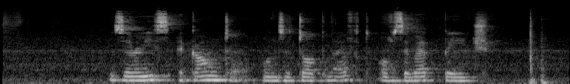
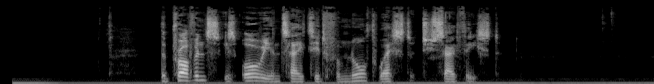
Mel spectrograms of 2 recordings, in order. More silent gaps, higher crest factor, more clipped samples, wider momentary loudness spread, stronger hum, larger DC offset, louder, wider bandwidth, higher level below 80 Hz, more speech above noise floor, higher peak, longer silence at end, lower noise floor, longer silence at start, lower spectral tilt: neither; about the same, 20 dB vs 22 dB; neither; about the same, 14 LU vs 12 LU; second, none vs 50 Hz at -45 dBFS; neither; second, -22 LUFS vs -18 LUFS; second, 13.5 kHz vs 16.5 kHz; about the same, -48 dBFS vs -44 dBFS; second, 24 dB vs 28 dB; about the same, -4 dBFS vs -2 dBFS; first, 0.15 s vs 0 s; about the same, -47 dBFS vs -49 dBFS; about the same, 0.05 s vs 0.15 s; first, -3.5 dB/octave vs -0.5 dB/octave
